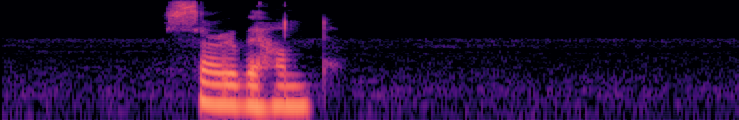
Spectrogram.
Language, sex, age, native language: Icelandic, female, 20-29, Icelandic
